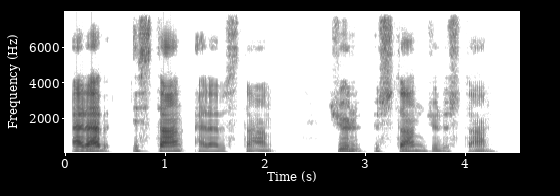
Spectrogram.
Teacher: Stan şəkilçisi də öz növəsində iki kər samit yanaşı gəldiyi üçün, yəni S ilə T samiti kər samiti yanaşı gəldiyi üçün T özünün çingitli qarşılığı D-ya çevrilir.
